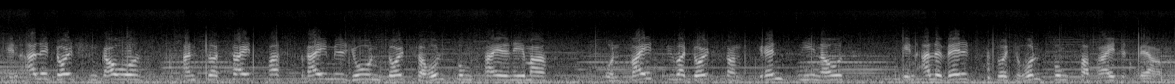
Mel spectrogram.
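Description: A pompous male dignitary of the 1920s gives a ceremonial address in a radio play. His high voice declaims solemnly while very loud music plays behind. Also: low-quality recording. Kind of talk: formal public oratory in radio drama.

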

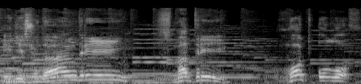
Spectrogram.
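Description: Loud bragging country dad in a radio play, high voice, swoops all over, music behind. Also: male voice, animated, takes it slowly, heavily acted. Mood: boastful, excited. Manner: talkative, insistent, exclamatory. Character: boisterous, bragging country brother, a middle-aged father. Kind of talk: Russian radio play acting.

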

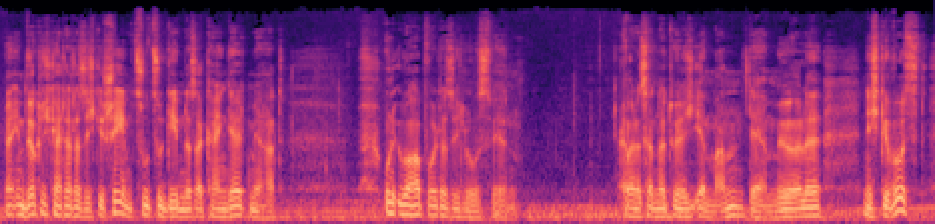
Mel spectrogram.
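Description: An actor plays a man telling a story in a radio play, with a fairly low voice. He is earnest and patient, hedging and halting as he goes, in a natural conversational style. There is some noise on the recording. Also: a little mellow, natural voice. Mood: earnest storytelling. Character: man haltingly retelling a novel to a sceptical woman.

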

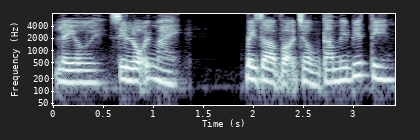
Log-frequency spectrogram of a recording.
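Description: A woman's voice: fairly low pitch, a little fast, dark tone, pitched above the performer's own voice, lightly acted. A woman voicing a distressed young female friend, apologetic and urgent, in a narrated story. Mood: anxious apology.

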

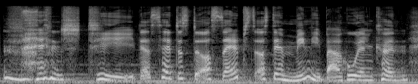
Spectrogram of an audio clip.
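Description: An actress playing a young, impatient, sardonic and quick-witted woman in an audio drama, teasing her friends dryly. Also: fairly high pitch, animated, faint music behind. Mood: wry, knowing. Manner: teasing, dry sarcasm. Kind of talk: German audio drama dialogue.

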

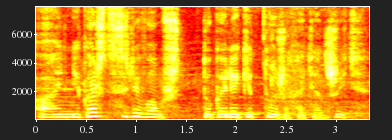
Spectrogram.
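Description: An actress playing a pensive female sanatorium patient in a radio play, narrating with measured, deliberate literary phrasing. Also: medium pitch, warm tone, lightly acted. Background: piano music.

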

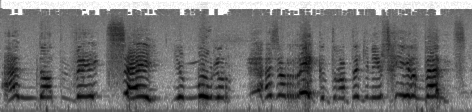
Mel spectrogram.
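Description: Defiant teenage daughter, very high voice, bitter and dramatic radio drama delivery. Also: female voice, steady tone, moderate pace, highs cut off, heavy background noise. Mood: anguished, tearful. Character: defiant, jealous teenage daughter clinging to her brother. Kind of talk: radio play acting.

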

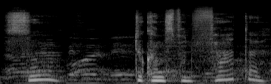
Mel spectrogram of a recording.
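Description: A woman in a radio play, playing an artist's serious, skeptical daughter, with a measured, hesitant and earnest manner. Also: medium pitch, fairly even intonation, crowd noise, lightly acted. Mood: probing. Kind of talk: German radio play acting.

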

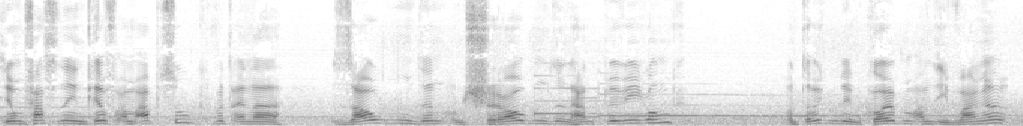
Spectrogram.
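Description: A man's voice: fairly high pitch, unhurried, noisy background, natural voice. An actor in a radio play voicing a businesslike male arms expert and professional killer, methodical and formally polite in his instructions. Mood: calm, instructing.

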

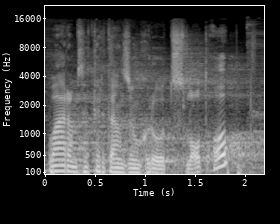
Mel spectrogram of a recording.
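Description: A man's voice: on the low side, a little slow, a little mellow. An actor playing a naive, boyishly curious and enthusiastic male reporter in a gothic horror comedy radio play. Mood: naive curiosity. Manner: innocent, inquisitive, boyish. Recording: echoey reverb, music behind.

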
